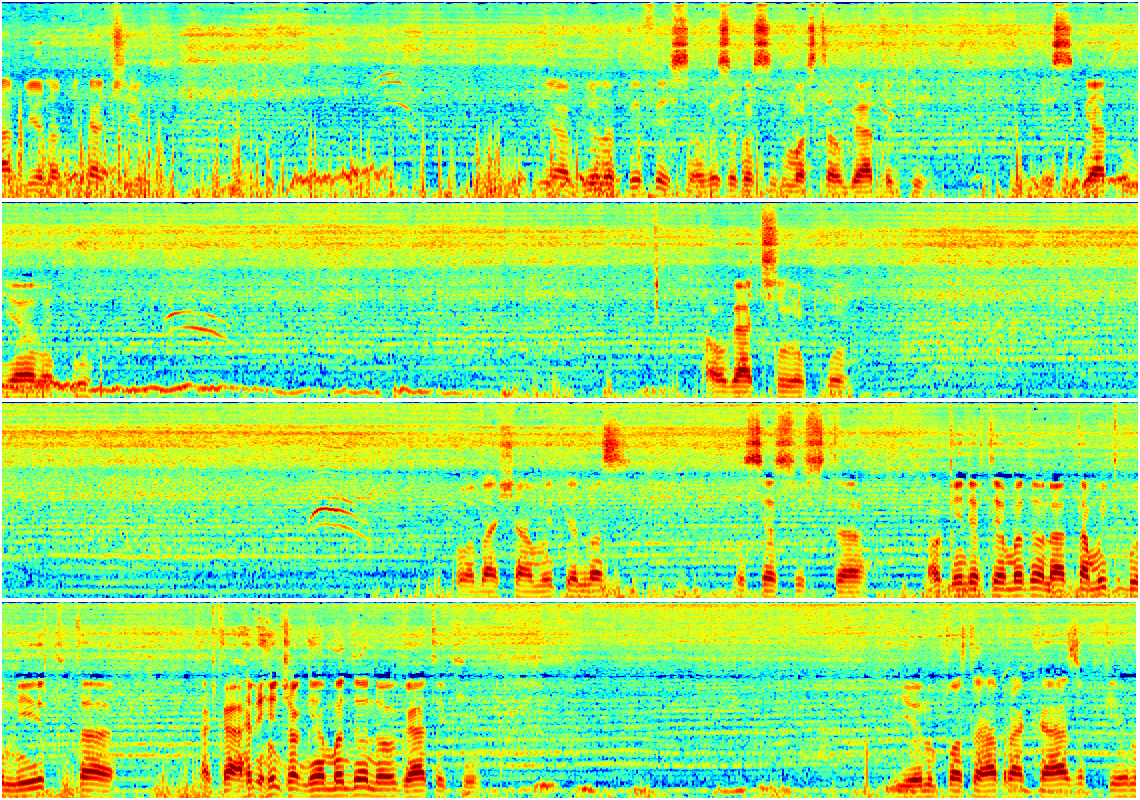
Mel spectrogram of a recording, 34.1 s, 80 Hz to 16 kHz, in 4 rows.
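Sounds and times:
drone propellers humming: 0.0s - 34.0s
soft short low sounds: 7.2s - 12.8s, 29.4s - 32.6s.

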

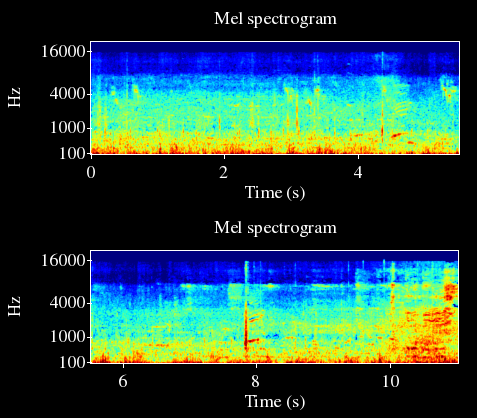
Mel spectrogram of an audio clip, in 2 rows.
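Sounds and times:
faint voices: 0.0s - 11.0s
wind on microphone: 0.0s - 11.0s.

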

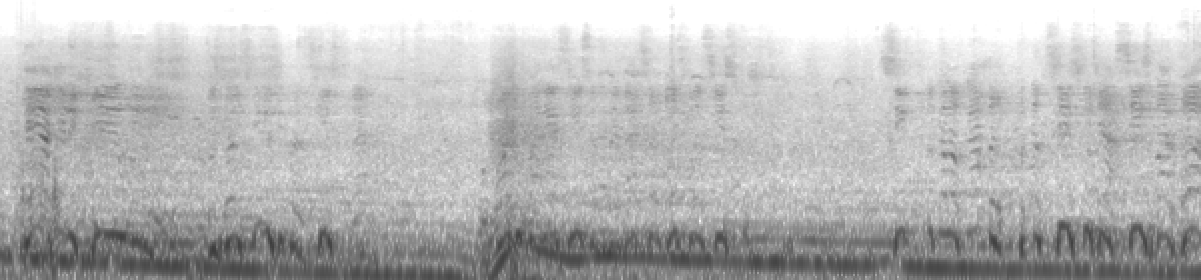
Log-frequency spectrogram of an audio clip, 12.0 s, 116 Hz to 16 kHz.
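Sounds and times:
man speaking over loudspeaker: 0.2s - 3.9s, 4.8s - 7.8s, 8.7s - 12.0s.

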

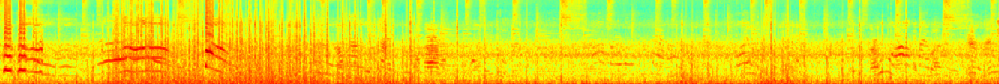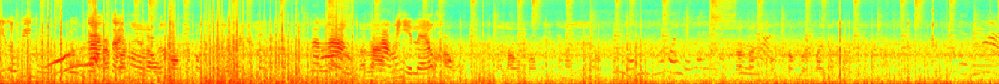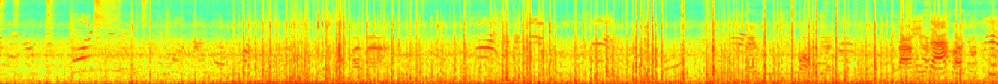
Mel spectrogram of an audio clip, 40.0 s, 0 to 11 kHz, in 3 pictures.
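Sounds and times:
car engine rumble: 0.0s - 39.9s
road and wind noise: 0.0s - 39.9s.

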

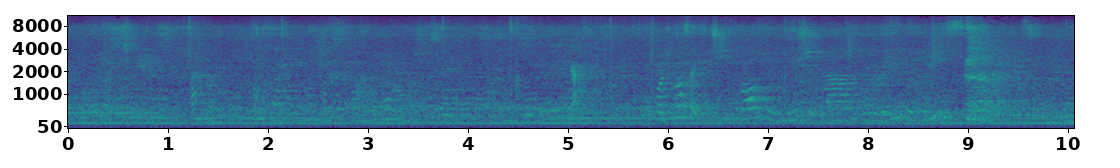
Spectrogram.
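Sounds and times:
crowd chatter: 0.0s - 10.0s
steady low hum: 0.0s - 10.0s.

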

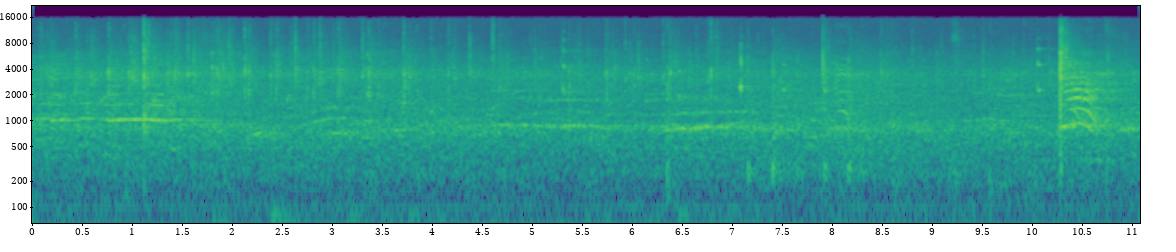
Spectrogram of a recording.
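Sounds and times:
shoes squeaking on court: 7.0s - 7.8s, 10.0s - 10.3s
racket hitting shuttlecock: 10.2s - 10.8s.

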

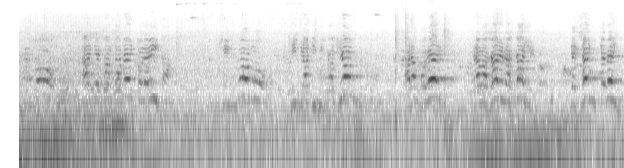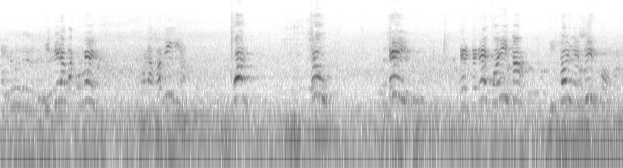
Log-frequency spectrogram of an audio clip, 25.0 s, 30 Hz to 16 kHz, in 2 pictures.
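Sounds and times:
car engines passing at low speed: 0.4s - 24.9s
low traffic rumble: 0.4s - 24.9s.

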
